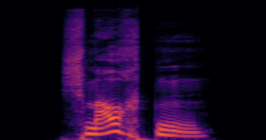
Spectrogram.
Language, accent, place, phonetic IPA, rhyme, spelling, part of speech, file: German, Germany, Berlin, [ˈʃmaʊ̯xtn̩], -aʊ̯xtn̩, schmauchten, verb, De-schmauchten.ogg
- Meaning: inflection of schmauchen: 1. first/third-person plural preterite 2. first/third-person plural subjunctive II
